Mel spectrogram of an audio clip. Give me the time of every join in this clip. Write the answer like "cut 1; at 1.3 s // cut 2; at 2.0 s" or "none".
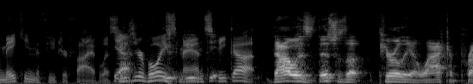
none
